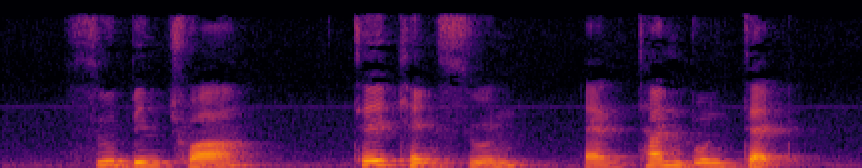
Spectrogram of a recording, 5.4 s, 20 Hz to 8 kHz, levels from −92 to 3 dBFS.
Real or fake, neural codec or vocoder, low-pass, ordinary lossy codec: real; none; 7.2 kHz; MP3, 48 kbps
